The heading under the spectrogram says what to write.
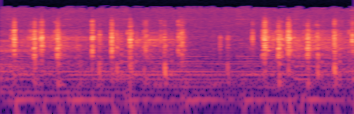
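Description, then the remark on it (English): Rapid, uneven typing on a computer keyboard as a man writes words, a steady patter of keystrokes with brief pauses and a faint low hum in the background. “so he's he's writing words down.”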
